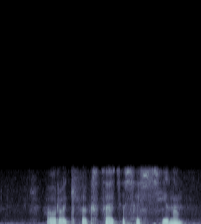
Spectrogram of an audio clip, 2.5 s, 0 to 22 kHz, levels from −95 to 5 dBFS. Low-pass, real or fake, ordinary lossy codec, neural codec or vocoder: 5.4 kHz; real; Opus, 32 kbps; none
